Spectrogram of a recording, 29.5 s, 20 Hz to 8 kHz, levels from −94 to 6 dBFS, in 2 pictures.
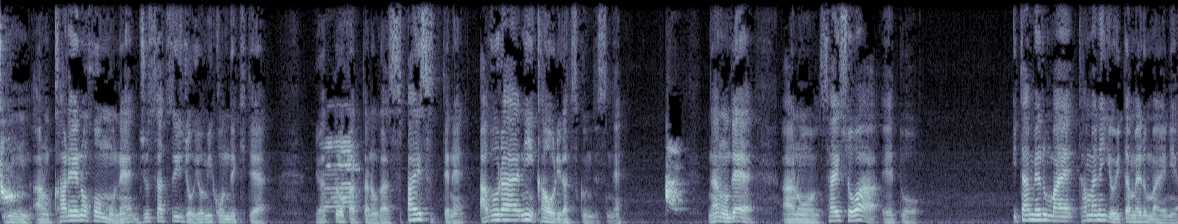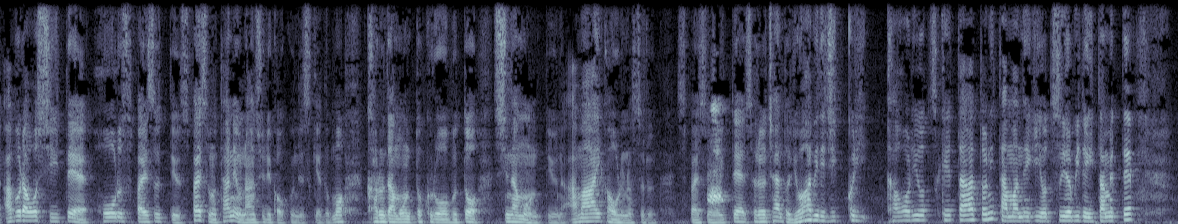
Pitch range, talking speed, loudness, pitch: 95-150 Hz, 355 characters per minute, -21 LUFS, 115 Hz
